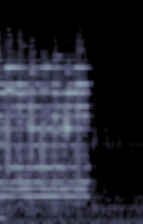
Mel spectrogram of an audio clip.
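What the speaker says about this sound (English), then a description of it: "A fucking phone call from the wife?" A phone ringtone sounding an incoming call, a bright chiming pattern that plays for about a second, then cuts off into near silence.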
